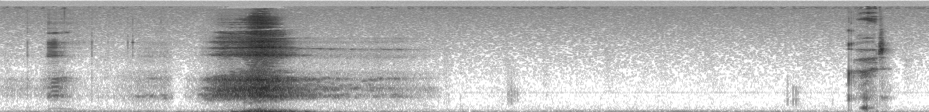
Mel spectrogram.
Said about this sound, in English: Breathing deeply into your lower belly. Actually, please breathe from your lower belly all the way up to the base of your sternum, that whole area.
